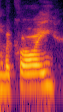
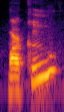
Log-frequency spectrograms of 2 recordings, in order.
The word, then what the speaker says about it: Marcou: Michael McCrory. I hope I'm McCrory. How do you say that their name? Michael McCroryx. MARCOU. McCoo. McCoo. Okay. It's French. It's McCoo. Marcou? Okay. MACOUX? Yes. It's Marcou.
